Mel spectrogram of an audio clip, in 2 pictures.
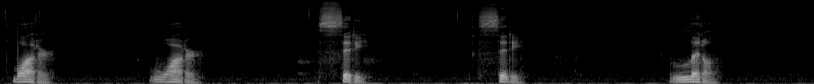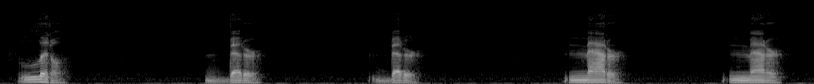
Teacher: the fast d sound occurs when the letter T actually sounds like the letter D pronounced very quickly that means that you can either raise the tip of your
